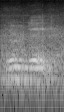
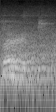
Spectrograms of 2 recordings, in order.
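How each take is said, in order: First: The ending is said as a separate syllable. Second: The ending joins the word in one syllable. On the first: It describes a person who knows a lot. "in cases like learned ed, right? He is learned. There it's a noun" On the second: It is the past tense of the verb. "learned is the past tense of the verb"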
